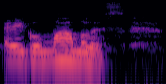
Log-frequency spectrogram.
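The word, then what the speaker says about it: Aegle marmelos: I'll put the botanical name up here, and I think the pronunciation of the botanical name is Eagle marmalus.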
